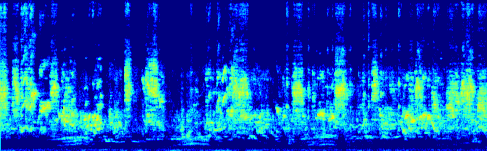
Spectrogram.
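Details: Eating finches keep up a steady chorus of thin, high chirps and twitters, briefly dipping in loudness near the two-second mark before resuming.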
